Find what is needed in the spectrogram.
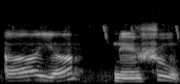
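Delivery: अयनेषु drawn out slowly, retroflex ष clear; slow demonstration. Shown as a demonstration. Teacher repeats the word for students, slow demo. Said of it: "एक बार मैं दोहराता हूँ".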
